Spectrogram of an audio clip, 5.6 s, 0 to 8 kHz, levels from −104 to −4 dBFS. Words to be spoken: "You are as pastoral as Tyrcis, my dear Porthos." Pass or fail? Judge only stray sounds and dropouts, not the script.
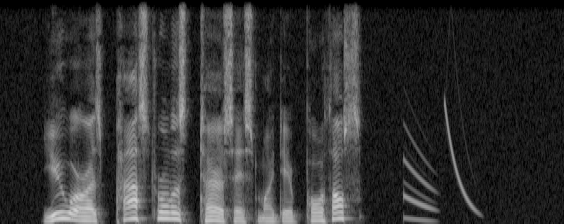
fail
